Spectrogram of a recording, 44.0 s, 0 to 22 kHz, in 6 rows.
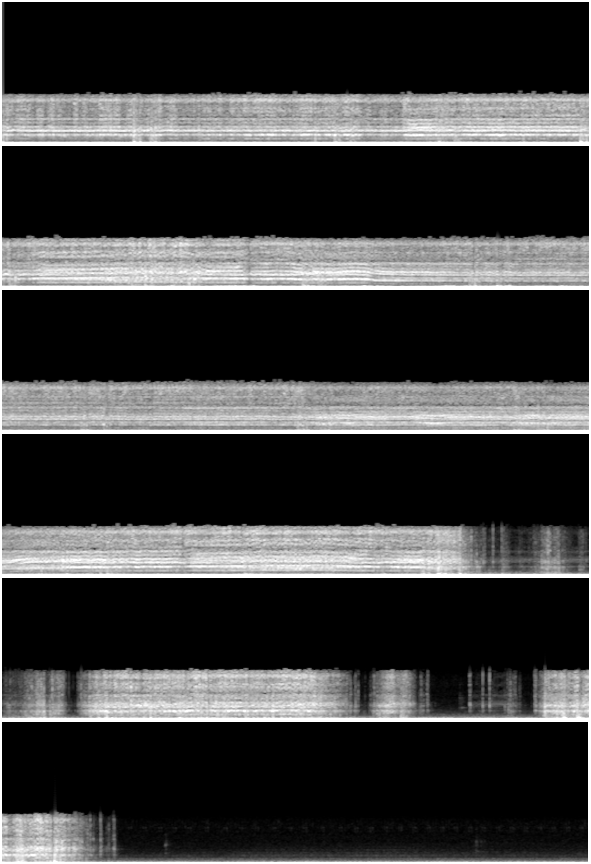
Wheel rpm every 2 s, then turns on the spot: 160, 160, 160, 160, 160, 160, 120, 110, 110, 110, 110, 150, 160, 140, 20, 110, 110, 10, 70, 0, 0, 0.
28-30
